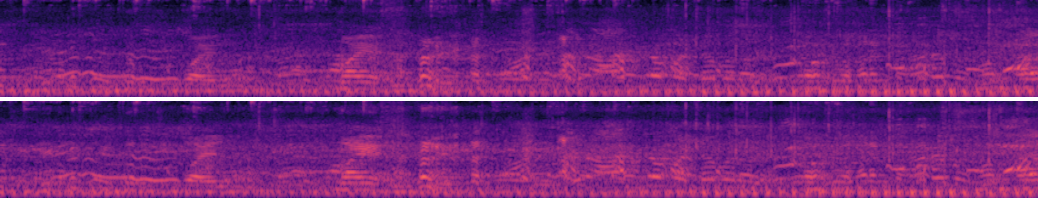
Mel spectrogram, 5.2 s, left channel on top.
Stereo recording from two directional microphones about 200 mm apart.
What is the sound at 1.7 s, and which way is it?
Clip-clop, 50° right (ahead or behind).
